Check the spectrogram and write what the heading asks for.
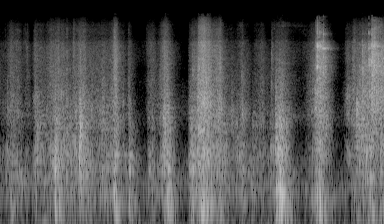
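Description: Fabric carry bag rustling and scraping in irregular bursts as a folded camping chair is pulled out of it, the loudest bursts about three seconds in and again near the end.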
